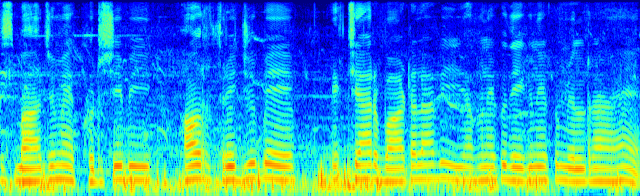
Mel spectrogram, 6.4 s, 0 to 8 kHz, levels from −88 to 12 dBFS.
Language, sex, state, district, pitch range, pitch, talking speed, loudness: Hindi, male, Maharashtra, Dhule, 150-165 Hz, 160 Hz, 185 wpm, -18 LUFS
